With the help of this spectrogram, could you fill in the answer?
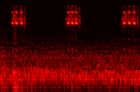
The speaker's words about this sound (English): Wow, that's not the crickets that I expected to hear. Um, that was not a very. I need a new crickets sound there.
